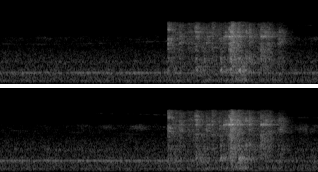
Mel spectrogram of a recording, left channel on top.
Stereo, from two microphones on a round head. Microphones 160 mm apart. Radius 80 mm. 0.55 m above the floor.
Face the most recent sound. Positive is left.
turn(degrees=-10)  # may be behind; listen again after turning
